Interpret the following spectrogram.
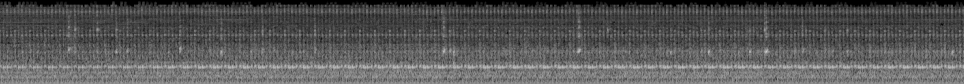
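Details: Renault Duster 1.5 dCi diesel at idle, before alternator pulley replacement: steady high whirring tone with a light, fast ticking rattle on top; worn alternator pulley needing replacement.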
